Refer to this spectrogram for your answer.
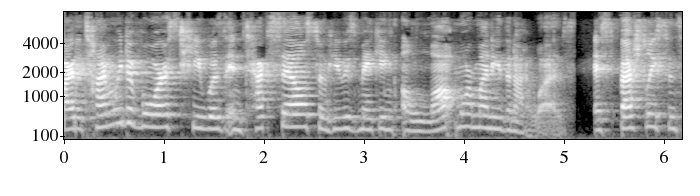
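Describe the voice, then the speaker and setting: Over noticeable background noise, a woman with a fairly high pitch talks at a fairly quick pace. She has ordinary pitch variation and hardly any pauses. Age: 30s. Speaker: lifestyle vlogger. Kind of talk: storytime monologue.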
